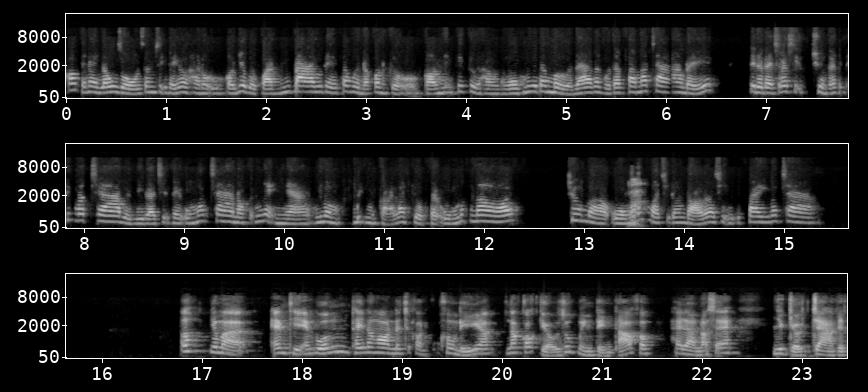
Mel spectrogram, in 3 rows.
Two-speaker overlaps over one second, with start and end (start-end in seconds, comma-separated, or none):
none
